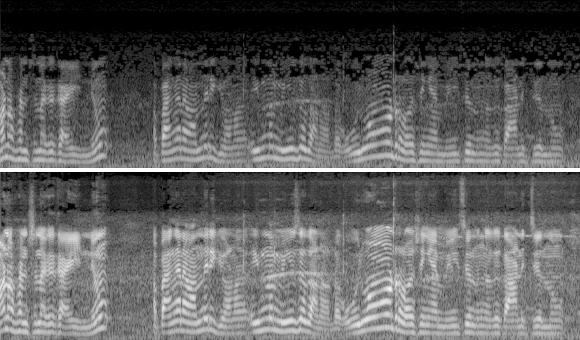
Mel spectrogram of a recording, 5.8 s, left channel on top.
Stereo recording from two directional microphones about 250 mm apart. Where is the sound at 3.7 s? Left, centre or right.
Centre.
